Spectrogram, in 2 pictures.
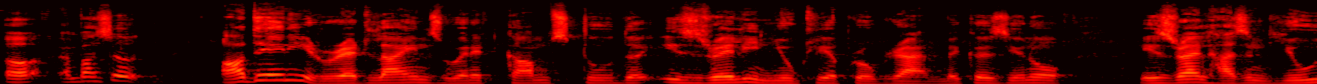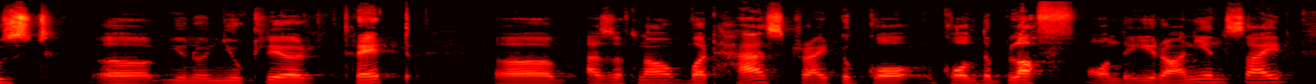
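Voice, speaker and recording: A man's voice: mid-range voice, moderate pace, a little hiss or hum. A man hosting a formal news interview, putting long, pointed questions with an emphatic build-up. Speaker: news interviewer, show host.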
